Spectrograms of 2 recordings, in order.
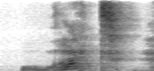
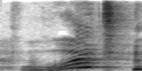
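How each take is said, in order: First: Puzzled. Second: Much louder and higher, stunned; outraged high-pitched shout; shocked shout. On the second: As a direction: yell it in disbelief. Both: Real, not acted. Reacting to therapist's remark.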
